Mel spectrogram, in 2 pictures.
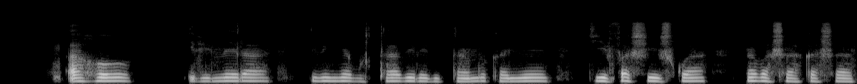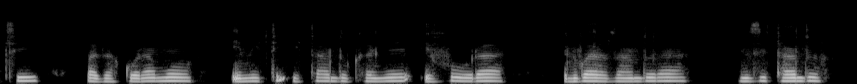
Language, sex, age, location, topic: Kinyarwanda, male, 18-24, Kigali, health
